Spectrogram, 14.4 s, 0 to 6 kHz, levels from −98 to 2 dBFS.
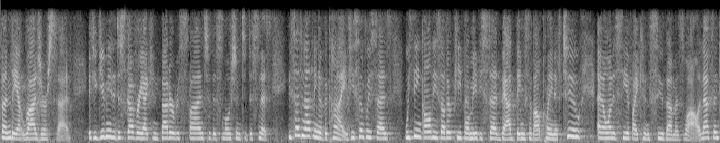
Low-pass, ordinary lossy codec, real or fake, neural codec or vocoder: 5.4 kHz; AAC, 48 kbps; fake; codec, 16 kHz, 2 kbps, FunCodec, trained on Chinese and English, 25 frames a second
